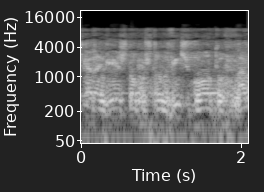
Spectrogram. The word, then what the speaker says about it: caranguejo: Caranguejo não é com I.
